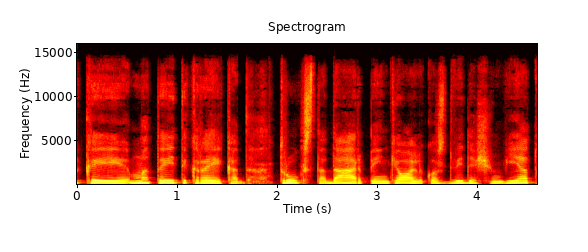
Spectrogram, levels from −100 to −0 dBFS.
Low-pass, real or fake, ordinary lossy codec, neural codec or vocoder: 14.4 kHz; fake; AAC, 64 kbps; autoencoder, 48 kHz, 128 numbers a frame, DAC-VAE, trained on Japanese speech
